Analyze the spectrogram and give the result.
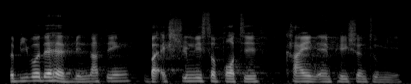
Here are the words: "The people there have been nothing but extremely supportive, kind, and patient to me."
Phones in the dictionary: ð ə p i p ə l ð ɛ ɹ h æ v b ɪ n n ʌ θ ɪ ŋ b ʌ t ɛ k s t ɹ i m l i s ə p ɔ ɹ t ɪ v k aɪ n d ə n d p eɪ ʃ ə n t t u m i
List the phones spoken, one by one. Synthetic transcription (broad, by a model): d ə p i p ə l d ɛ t h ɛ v b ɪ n n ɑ t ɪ ŋ b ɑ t ɛ k s t ɹ i m l i s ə p ɔ t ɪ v k aɪ n d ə n p eɪ ʃ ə n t t u m i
